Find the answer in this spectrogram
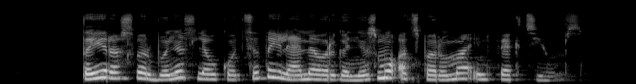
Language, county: Lithuanian, Marijampolė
